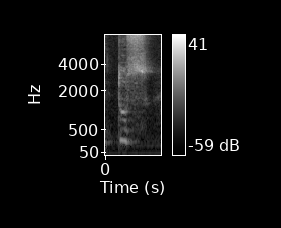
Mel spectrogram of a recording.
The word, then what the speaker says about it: tous: substantif enfants donc donc il s'agit d'un pronom et vous devait prononcer le s ils étaient tous très contents ok et voilà et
